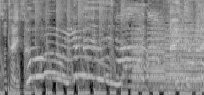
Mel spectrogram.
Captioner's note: cheering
